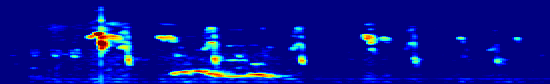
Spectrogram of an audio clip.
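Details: Quails fighting: one sharp high chirp, then a lower, rough warbling burr lasting about a second, followed by a scatter of short, high, clipped chirps and ticks with pauses between them.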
